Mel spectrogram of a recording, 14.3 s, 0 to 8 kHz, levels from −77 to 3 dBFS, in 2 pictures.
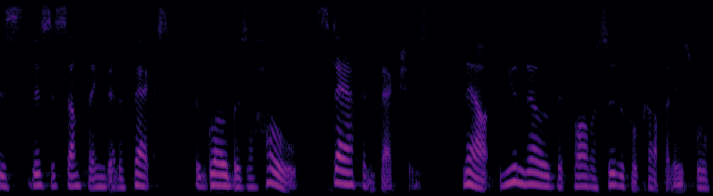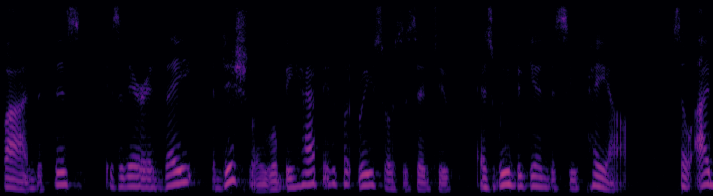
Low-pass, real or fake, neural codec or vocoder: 7.2 kHz; fake; vocoder, 44.1 kHz, 80 mel bands, Vocos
